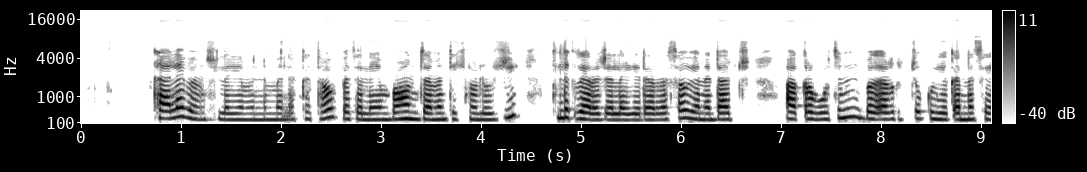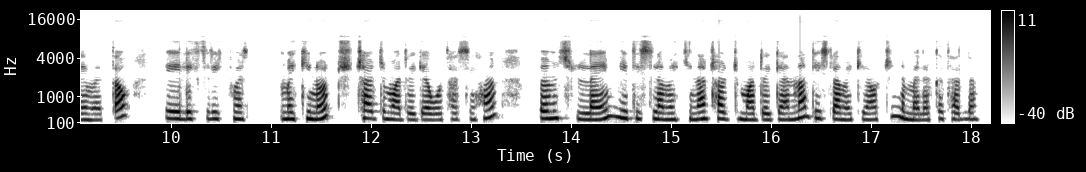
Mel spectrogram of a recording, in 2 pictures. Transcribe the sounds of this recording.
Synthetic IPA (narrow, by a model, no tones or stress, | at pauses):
kʰəlajbəmɨslulajːɛmːɨnːɨmːələkːət̪ʰəwbət̪ʰələjɪmbahunzəmənt̪ʰe̞kno̞lo̞d͡ʒi | t̪ʰɨlːɨkʼd̪əɾəd͡ʒalajːɛd̪ərːəsəwjɛnəd̪ad͡ʒʔakʼɾβo̞t̪ʰɨnbəəɾt͡ʃʼɨkʼujɛkʼənːəsəjɛmət̪ʼːaw | jɛelekt̪ɾik | məkʰino̞t͡ʃːt͡ʃaɾd͡ʒmad̪ɾəɡjabo̞t̪ʰasiho̞nb̥əmɨslulajɪmjɛt̪ʰeslaməkʰinat͡ʃʰaɾd͡ʒmad̪ɾəɡjanːat̪ʰeslaməkʰinawot͡ʃːɨnnːɨmːələkːət̪ʰalːən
